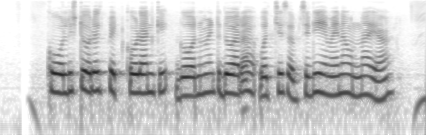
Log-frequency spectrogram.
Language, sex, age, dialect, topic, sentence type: Telugu, female, 25-30, Utterandhra, agriculture, question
